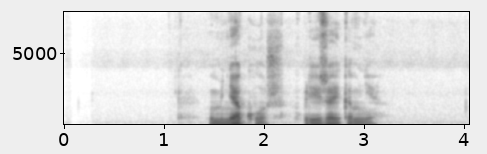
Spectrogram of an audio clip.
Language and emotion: Russian, neutral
